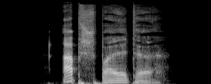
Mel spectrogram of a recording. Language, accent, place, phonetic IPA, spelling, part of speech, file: German, Germany, Berlin, [ˈapˌʃpaltə], abspalte, verb, De-abspalte.ogg
- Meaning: inflection of abspalten: 1. first-person singular dependent present 2. first/third-person singular dependent subjunctive I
